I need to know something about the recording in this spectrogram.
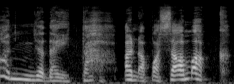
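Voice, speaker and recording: A woman's voice: mid-range voice, lively intonation, a little slow, fairly bright tone, no echo. A woman acting a disapproving, grudging older grandmother in a Filipino radio drama, with a complaining manner. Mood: probing.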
